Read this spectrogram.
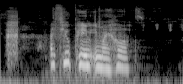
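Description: A young woman sobs tearfully, close by.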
